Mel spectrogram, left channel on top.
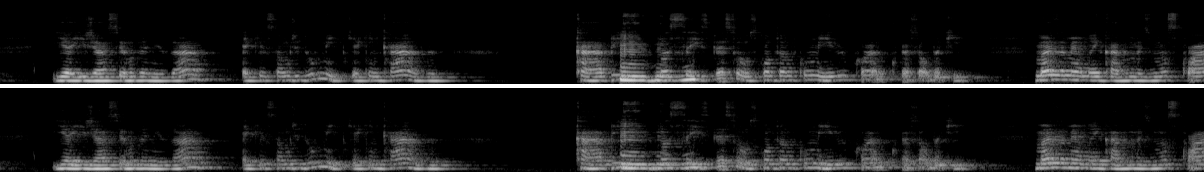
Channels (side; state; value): both; normal; correlation 0.61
